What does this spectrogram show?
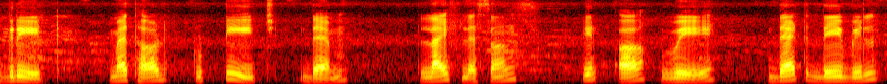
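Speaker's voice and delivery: very slow, word by word, with pauses; slow reading aloud. Shown as a demonstration. Teacher reading the English line slowly to learners. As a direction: read it out slowly as a model. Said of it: "तो यहाँ पे मैंने इसे will क्यों बोला".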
